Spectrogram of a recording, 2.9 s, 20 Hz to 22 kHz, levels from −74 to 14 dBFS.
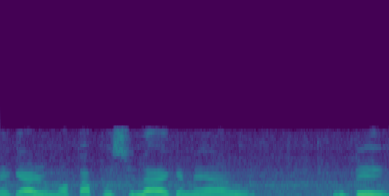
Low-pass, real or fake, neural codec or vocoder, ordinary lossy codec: none; real; none; none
